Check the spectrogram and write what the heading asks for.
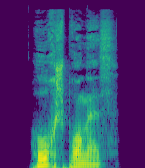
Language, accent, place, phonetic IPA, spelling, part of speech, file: German, Germany, Berlin, [ˈhoːxˌʃpʁʊŋəs], Hochsprunges, noun, De-Hochsprunges.ogg
- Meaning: genitive singular of Hochsprung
